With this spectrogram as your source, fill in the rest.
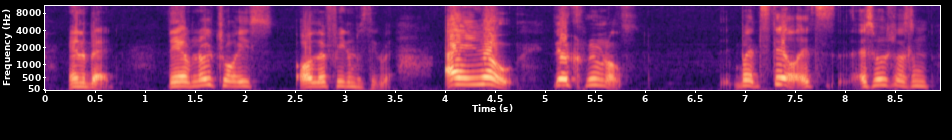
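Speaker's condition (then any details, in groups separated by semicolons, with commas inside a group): Cerebral palsy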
